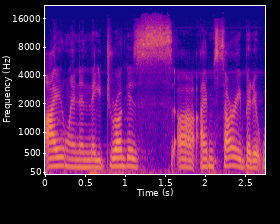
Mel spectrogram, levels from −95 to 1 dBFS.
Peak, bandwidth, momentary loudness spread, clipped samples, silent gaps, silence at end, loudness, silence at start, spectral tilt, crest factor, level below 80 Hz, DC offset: -12 dBFS; 18.5 kHz; 3 LU; under 0.1%; none; 0 s; -28 LUFS; 0 s; -4.5 dB/octave; 16 dB; -50 dBFS; under 0.1%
